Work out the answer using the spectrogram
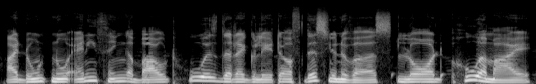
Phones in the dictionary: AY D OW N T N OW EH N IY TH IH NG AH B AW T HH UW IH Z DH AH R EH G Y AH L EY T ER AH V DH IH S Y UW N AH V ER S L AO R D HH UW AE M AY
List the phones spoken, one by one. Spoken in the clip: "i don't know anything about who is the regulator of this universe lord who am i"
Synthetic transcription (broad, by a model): AY D OW N T N OW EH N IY T IH NG AH B AW T HH UW IH Z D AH R EH G Y AH L EY T ER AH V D IH S Y UW N AH V ER S L AO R D HH UW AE M AY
